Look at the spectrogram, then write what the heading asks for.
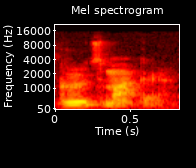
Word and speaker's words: Gruetzemacher: Chris Gruetzemacher. Yeah, that's how they pronounce it.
